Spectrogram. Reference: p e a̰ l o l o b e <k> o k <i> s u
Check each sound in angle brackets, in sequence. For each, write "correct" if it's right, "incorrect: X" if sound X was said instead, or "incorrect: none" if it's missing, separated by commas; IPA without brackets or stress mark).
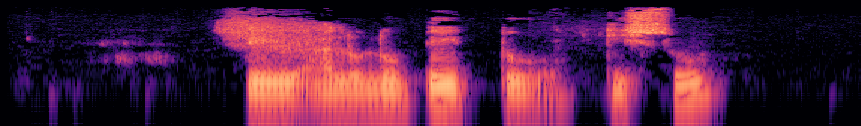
incorrect: t, correct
